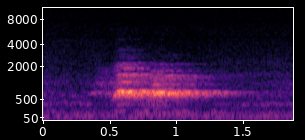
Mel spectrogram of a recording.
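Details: Toy poodle puppy, one of a litter of male and female pups bred in Turkey, gives a single short yelp, about half a second, rising and then fading.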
